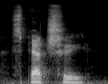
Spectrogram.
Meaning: 1. to bake (to prepare flour products by baking) 2. to fry (to prepare food by frying) 3. to burn (to hurt something with fire or something hot) 4. to be on fire
- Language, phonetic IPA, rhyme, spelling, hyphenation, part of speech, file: Belarusian, [sʲpʲaˈt͡ʂɨ], -ɨ, спячы, спя‧чы, verb, Be-спячы.ogg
